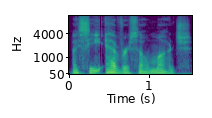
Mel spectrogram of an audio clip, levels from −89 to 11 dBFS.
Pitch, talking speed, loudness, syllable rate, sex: 95 Hz, 195 wpm, -18 LUFS, 4.1 syllables/s, male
